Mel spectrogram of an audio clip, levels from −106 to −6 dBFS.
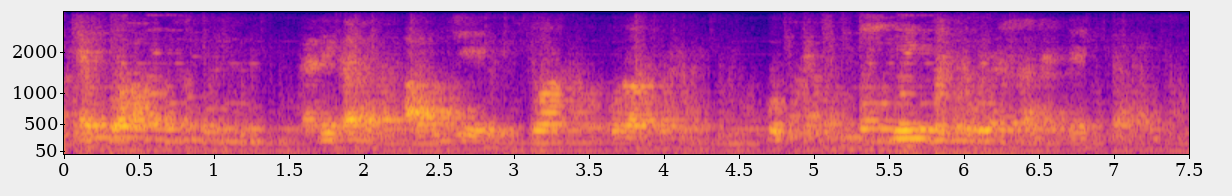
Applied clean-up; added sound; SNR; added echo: neural separator model SepFormer DNS4.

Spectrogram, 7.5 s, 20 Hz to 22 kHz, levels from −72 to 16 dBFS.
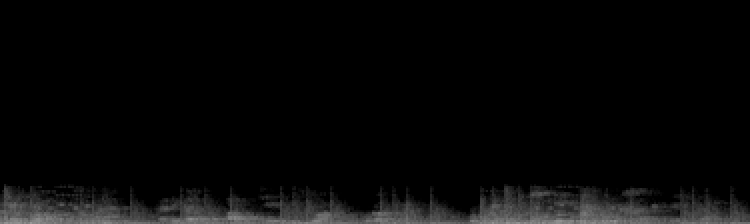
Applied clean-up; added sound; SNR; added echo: none; Drum; -3 dB; reverberation time 1.3 s.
